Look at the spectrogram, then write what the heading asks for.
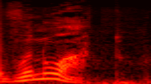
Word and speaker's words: Vanuatu: vanuatu ou vanuatu né lembrando a pronúncia correta é vanuatu a gente fala vanuatu aqui porque é mais legal dar mais ênfase e a nossa brincadeira interna né ah e infelizmente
